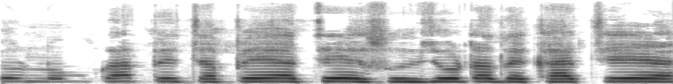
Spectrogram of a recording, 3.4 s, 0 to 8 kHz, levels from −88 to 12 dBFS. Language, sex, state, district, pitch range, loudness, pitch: Bengali, male, West Bengal, Purulia, 275-290 Hz, -14 LUFS, 285 Hz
